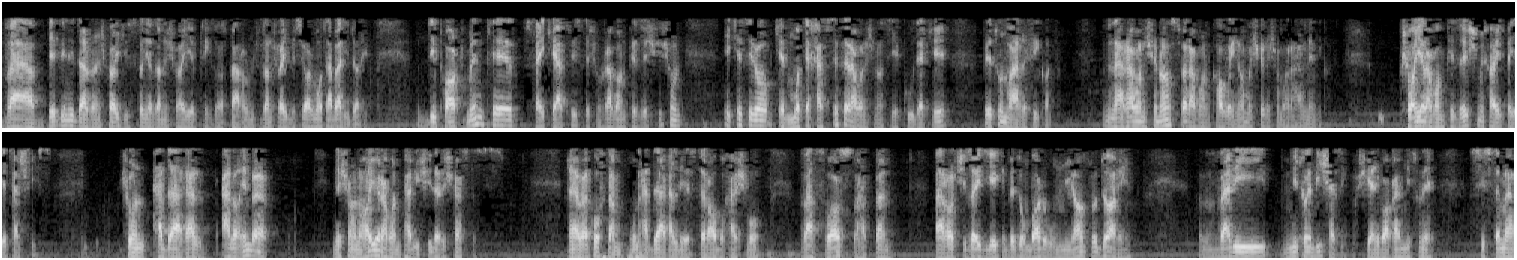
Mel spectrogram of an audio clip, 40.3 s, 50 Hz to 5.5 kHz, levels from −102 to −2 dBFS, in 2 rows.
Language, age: Persian, 60-79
